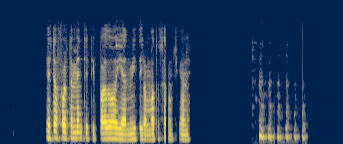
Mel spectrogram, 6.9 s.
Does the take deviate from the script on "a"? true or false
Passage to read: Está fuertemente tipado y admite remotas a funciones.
false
